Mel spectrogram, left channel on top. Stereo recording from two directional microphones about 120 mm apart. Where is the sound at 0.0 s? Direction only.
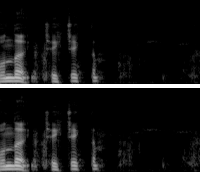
45° left (ahead or behind).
